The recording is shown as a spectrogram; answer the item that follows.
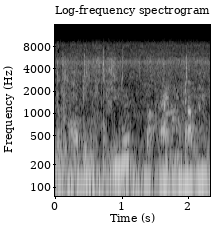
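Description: Indistinct voices with a few short calls that slide up and down in pitch, over a steady low hum.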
